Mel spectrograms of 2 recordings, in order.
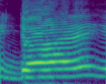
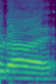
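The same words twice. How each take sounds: First: ड said as a hard retroflex stop; plain ड. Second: ड़ said with a quick retroflex flap of the tongue; flapped ड़. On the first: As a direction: tap out a firm ड, without any flap. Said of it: "ये ड़ है". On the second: Teacher contrasting letters for pupils, flapped ड़. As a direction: flick the tongue for ड़, not a hard stop. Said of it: "देखिए अभी ड है". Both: Shown as a demonstration.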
